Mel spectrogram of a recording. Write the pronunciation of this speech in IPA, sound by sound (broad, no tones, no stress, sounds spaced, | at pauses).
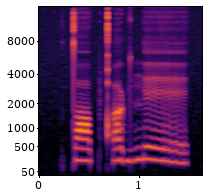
t̪ ɒ p qʼ u ɖ ŋ e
